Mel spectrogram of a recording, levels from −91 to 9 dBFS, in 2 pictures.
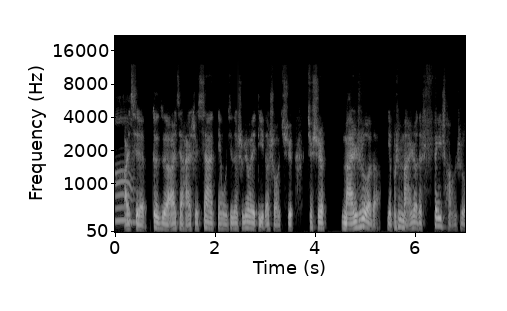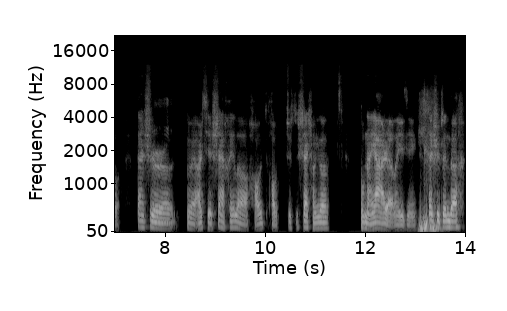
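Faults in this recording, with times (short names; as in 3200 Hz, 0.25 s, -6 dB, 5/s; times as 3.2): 2.46 pop -18 dBFS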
